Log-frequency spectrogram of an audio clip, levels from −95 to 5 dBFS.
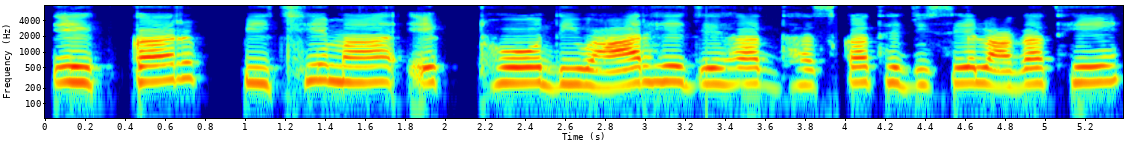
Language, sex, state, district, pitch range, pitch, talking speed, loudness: Chhattisgarhi, female, Chhattisgarh, Sarguja, 245-265 Hz, 255 Hz, 155 wpm, -19 LUFS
